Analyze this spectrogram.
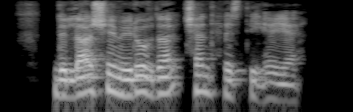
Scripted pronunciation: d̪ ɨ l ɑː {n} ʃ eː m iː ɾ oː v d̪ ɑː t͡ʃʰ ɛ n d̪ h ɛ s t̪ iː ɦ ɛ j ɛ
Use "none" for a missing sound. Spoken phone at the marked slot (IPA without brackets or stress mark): none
